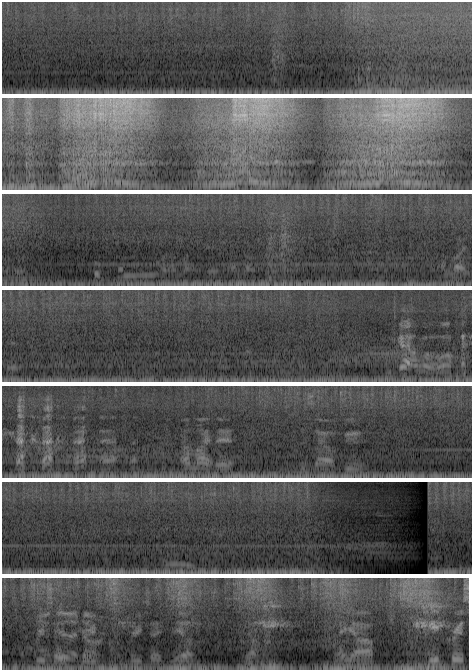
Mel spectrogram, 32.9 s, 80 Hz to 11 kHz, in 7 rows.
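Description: Chevy S10's swapped 350 small-block V8 idling through a new 3-inch dual exhaust with an X-pipe and MagnaFlow mufflers, blipped three times about five to nine seconds in. The note is quiet, as intended.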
